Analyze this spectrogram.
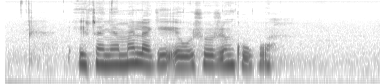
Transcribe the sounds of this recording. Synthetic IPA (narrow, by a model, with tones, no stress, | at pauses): i˨tʼa˨ɲa˨ma˦la˨kʼɪ˦ʔɛ˨wɔ˦ʃo˦ri˦ŋ̩˦kʰṵː˨kʼṵ˦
